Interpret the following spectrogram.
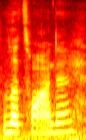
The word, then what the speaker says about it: Letwanda: And pronounce your first name again? Letwanda.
